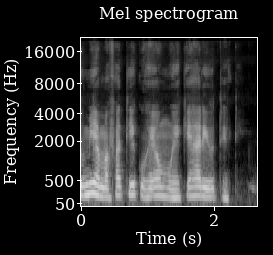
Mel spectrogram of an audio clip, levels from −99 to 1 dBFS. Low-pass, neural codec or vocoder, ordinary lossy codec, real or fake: 19.8 kHz; vocoder, 48 kHz, 128 mel bands, Vocos; none; fake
